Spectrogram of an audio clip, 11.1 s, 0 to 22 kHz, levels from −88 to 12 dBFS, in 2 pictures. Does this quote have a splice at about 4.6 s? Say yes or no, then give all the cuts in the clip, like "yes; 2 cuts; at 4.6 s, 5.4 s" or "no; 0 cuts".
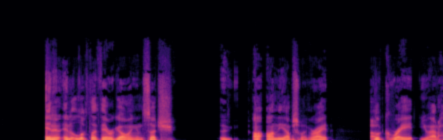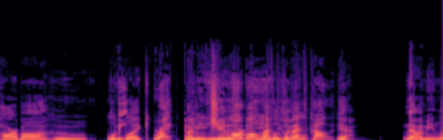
yes; 1 cut; at 4.6 s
